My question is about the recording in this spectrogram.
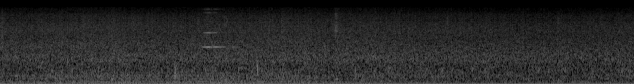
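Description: Steady, even hiss of background noise, with a short high chirp about two seconds in.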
